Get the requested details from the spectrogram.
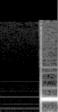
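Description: A telephone rings: a steady electronic tone starts abruptly about halfway through and holds loud and unbroken to the end, with silence before it and no voices.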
